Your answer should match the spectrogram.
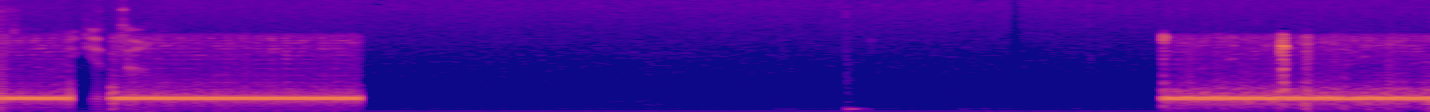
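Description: A loud telephone tone hums steadily for about two seconds, cuts to near silence with a faint click, then returns and holds as the line keeps calling out while calling someone back.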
